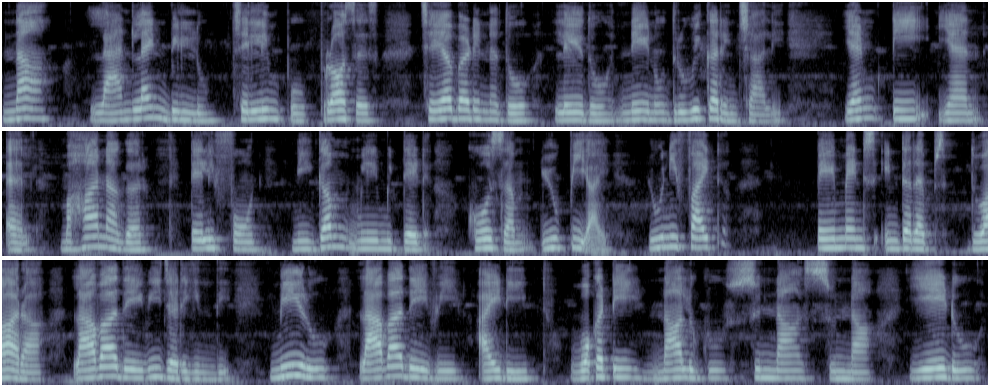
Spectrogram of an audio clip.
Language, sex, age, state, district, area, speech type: Telugu, female, 18-30, Andhra Pradesh, N T Rama Rao, urban, read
